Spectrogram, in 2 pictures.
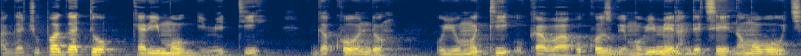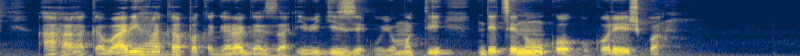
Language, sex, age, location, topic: Kinyarwanda, male, 25-35, Huye, health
